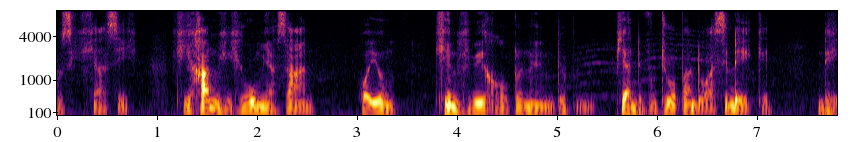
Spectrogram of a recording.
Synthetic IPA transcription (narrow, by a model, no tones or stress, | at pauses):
usi̥kia̰sḭki̥ | kʰixanukikiumiasanu | kwajoŋ | kʰinukiβikutɔnɛndipiandivutiɔpandiwasiɗɛkɛ | ndi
